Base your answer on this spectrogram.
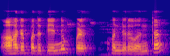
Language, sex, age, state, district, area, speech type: Kannada, female, 60+, Karnataka, Shimoga, rural, spontaneous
